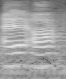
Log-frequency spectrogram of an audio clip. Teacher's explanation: अब स्वर बोले तो स्वर ए आ दोनों कंठ से निकलते हैं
